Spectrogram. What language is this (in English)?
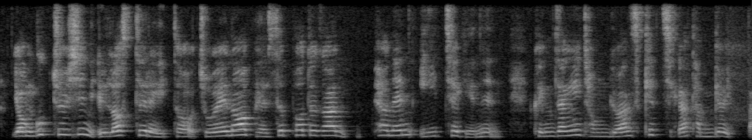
Korean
